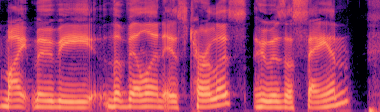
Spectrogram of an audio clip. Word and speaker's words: Turles: Fun fact, uh the Tree of Might movie, the villain is Turles, who is a Saiyan. His name is supposed to sound more like Lettuce, and Turles is not the correct pronunciation.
